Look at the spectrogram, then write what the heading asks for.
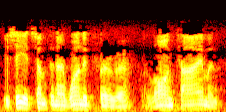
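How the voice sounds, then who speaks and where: An actor playing a humble, earnest cab driver with a halting manner in a 1970s radio drama, on a tinny recording. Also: male voice, lowish voice, natural voice. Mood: earnest, modest.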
